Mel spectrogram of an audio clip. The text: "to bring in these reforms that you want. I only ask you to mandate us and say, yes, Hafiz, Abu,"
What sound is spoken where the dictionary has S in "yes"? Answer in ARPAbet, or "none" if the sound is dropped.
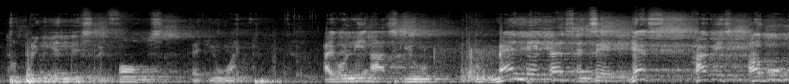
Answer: S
